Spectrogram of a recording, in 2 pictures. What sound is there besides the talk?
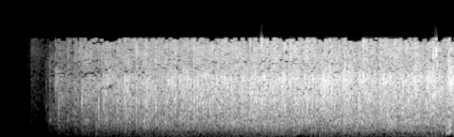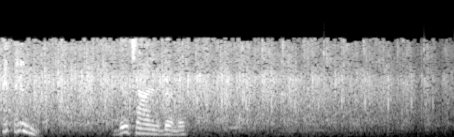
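round of applause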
